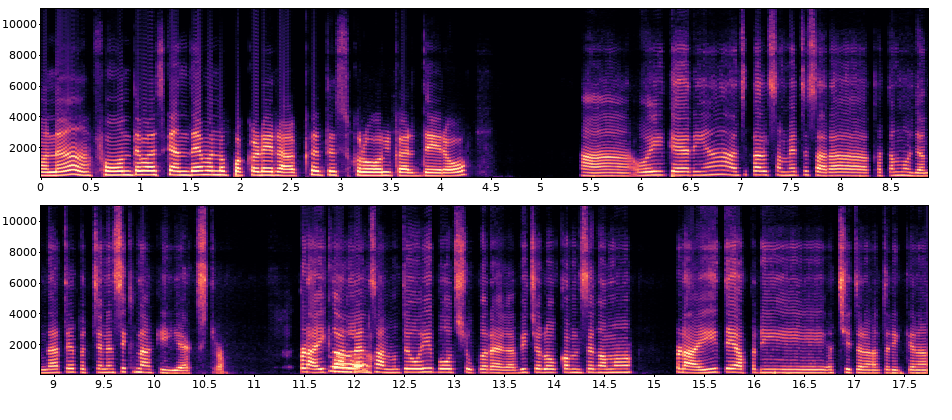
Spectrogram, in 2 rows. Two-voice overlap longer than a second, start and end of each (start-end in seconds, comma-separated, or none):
none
